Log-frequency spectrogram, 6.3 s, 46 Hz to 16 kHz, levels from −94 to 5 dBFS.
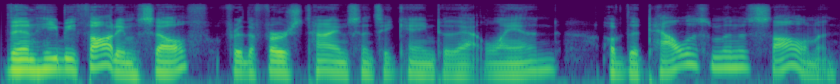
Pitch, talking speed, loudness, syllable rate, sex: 115 Hz, 180 wpm, -22 LUFS, 4.5 syllables/s, male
